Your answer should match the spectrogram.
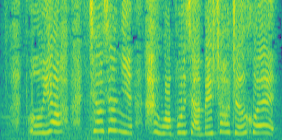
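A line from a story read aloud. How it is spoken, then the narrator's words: Crying and screaming. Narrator (Chinese): 匹诺曹连哭带喊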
